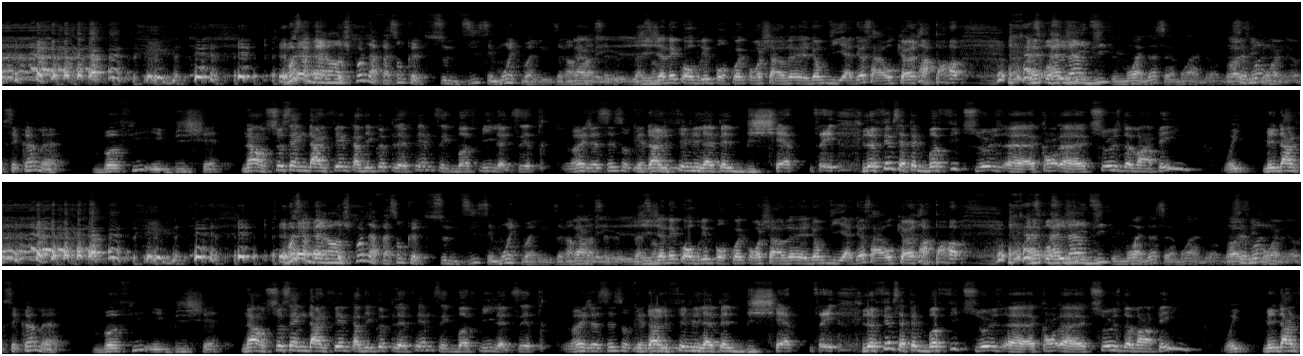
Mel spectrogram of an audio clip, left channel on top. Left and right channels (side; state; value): both; normal; correlation 0.66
